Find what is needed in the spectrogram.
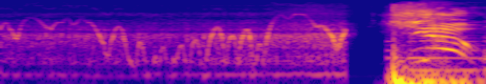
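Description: Intro of a chopped-and-screwed rap track: many overlapping sounds swooping up and down in pitch over a hiss and a low steady hum, cutting off abruptly near the end just before the beat comes in.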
